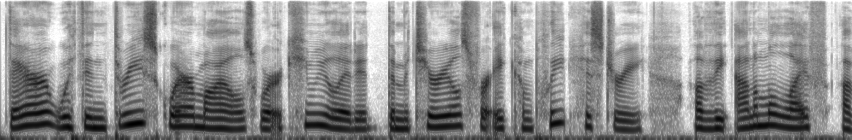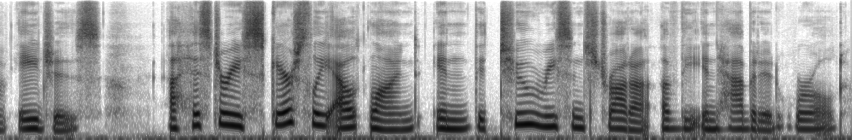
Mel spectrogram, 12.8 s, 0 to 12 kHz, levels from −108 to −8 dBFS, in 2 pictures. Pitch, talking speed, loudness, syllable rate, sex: 210 Hz, 150 wpm, -19 LUFS, 5.4 syllables/s, female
